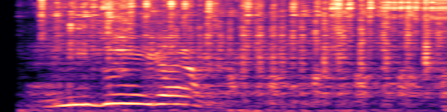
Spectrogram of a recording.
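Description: A man speaks briefly, over metal screeching: a rapid, grating rattle with steady ringing tones that carries on after the voice stops, about a second in.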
